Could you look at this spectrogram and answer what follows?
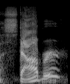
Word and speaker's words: Stauber: months ago to be a a backup uh stabber am I saying it right yeah he uh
